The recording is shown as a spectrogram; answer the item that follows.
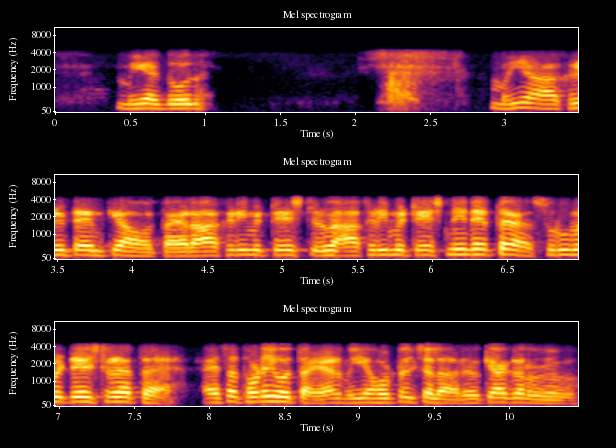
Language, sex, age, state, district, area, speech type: Urdu, male, 30-45, Uttar Pradesh, Gautam Buddha Nagar, urban, conversation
